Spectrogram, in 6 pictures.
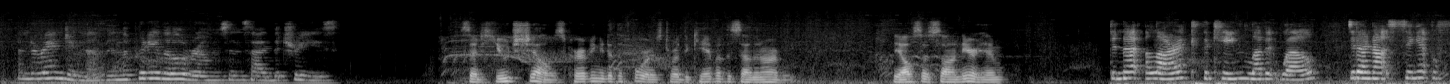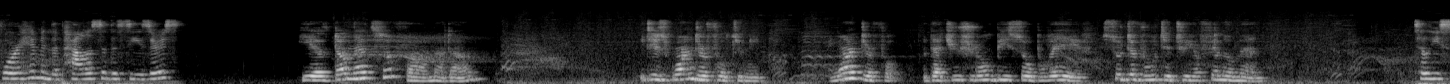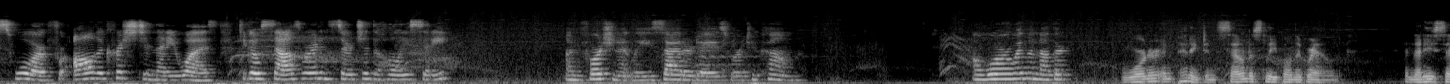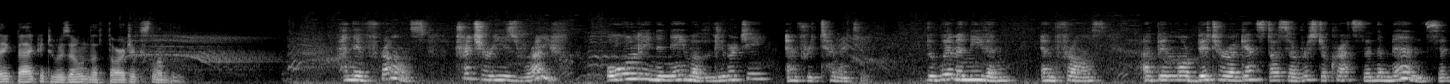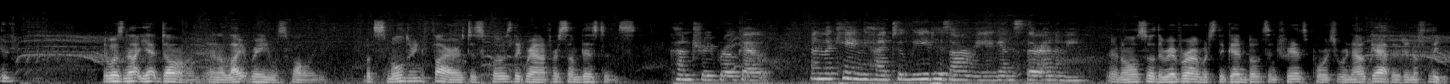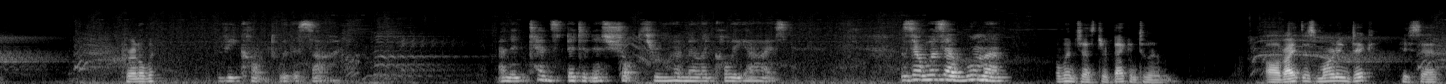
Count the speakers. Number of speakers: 4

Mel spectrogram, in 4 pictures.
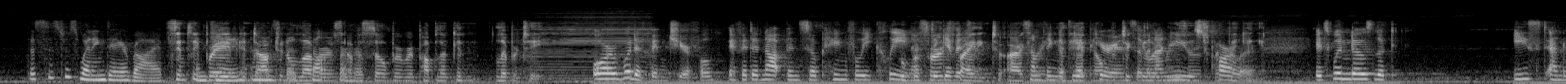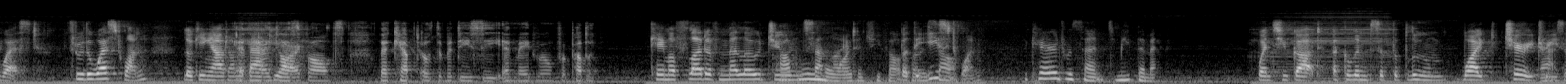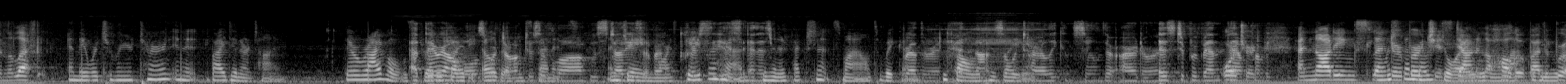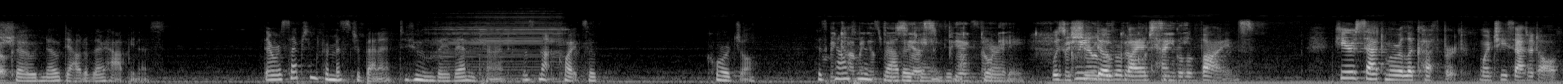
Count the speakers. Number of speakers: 3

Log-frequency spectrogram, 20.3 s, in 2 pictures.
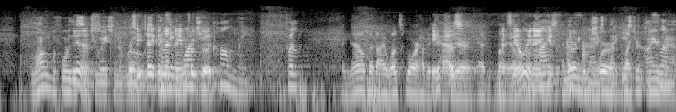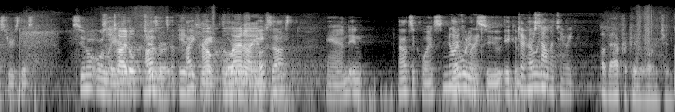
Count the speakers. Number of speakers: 4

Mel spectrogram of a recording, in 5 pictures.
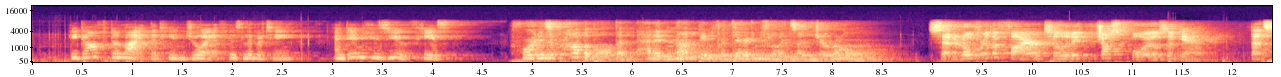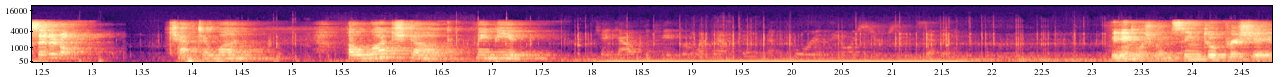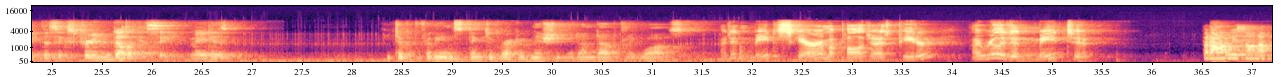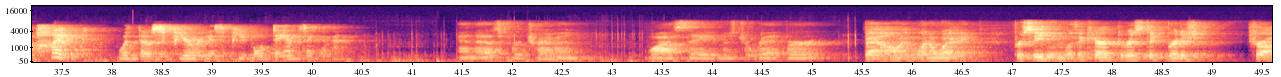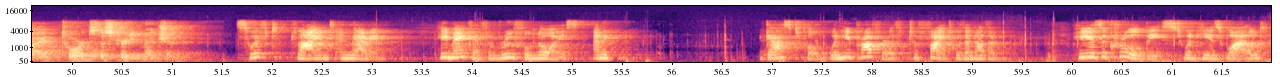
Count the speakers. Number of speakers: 10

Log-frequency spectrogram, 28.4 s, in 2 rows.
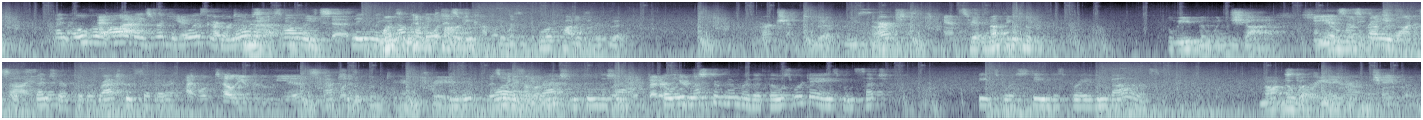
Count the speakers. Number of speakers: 3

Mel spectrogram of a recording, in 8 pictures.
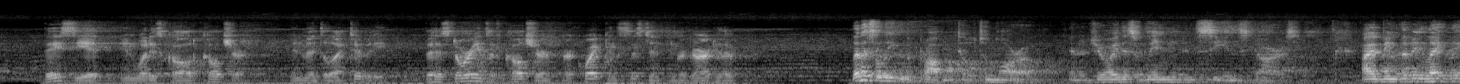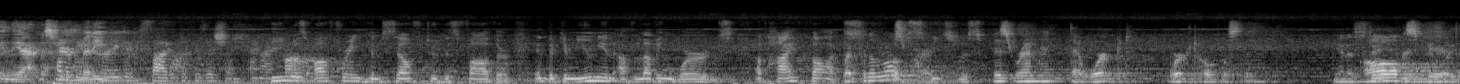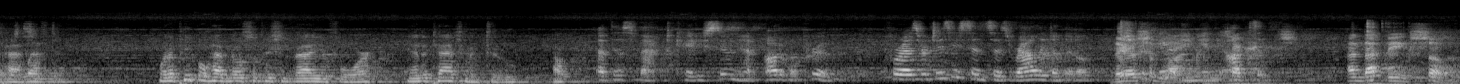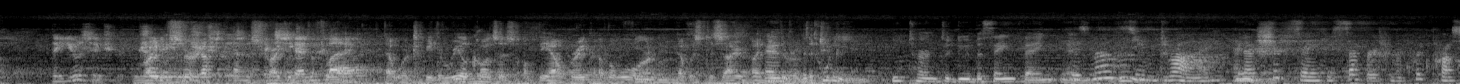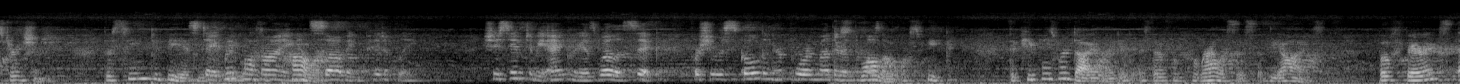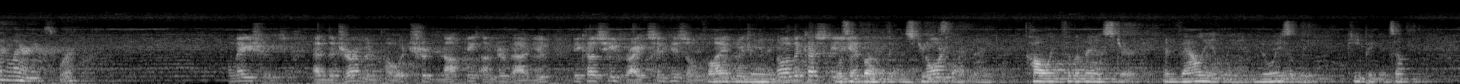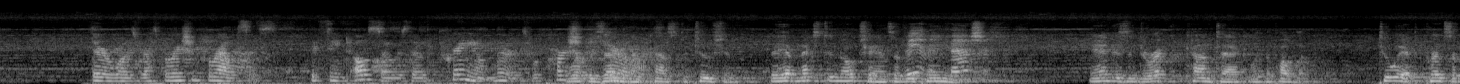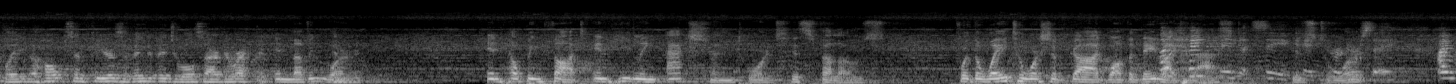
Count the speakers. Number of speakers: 9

